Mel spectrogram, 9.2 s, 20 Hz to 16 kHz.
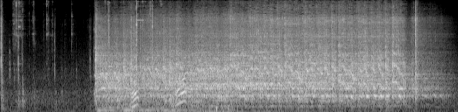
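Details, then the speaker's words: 1986 Dodge Ramcharger being rebuilt, body not grounded, key turned with wiring hooked up. Even cranking at about four beats a second runs on without stopping, and one cylinder sounds weak. Starter keeps cranking. "i guess it cranks and it does so indefinitely uh sounds like we have one weak cylinder there"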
